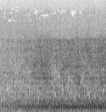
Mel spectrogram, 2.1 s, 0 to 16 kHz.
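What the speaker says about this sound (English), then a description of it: "This is a British airplane" British warplane passing overhead in the submarine game Silent Hunter 3, a loud, steady propeller engine drone that swells slightly and stays constant throughout, with no voices.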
